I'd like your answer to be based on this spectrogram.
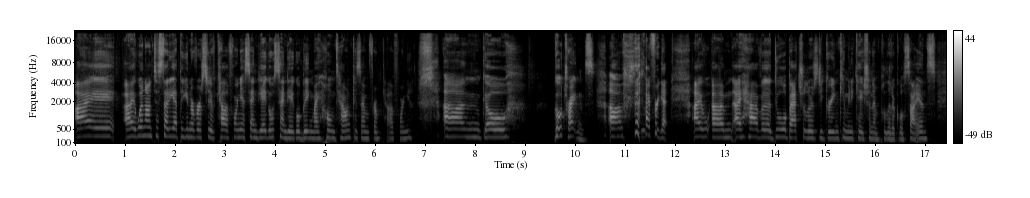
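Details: Adult woman speaking; typical speech.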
